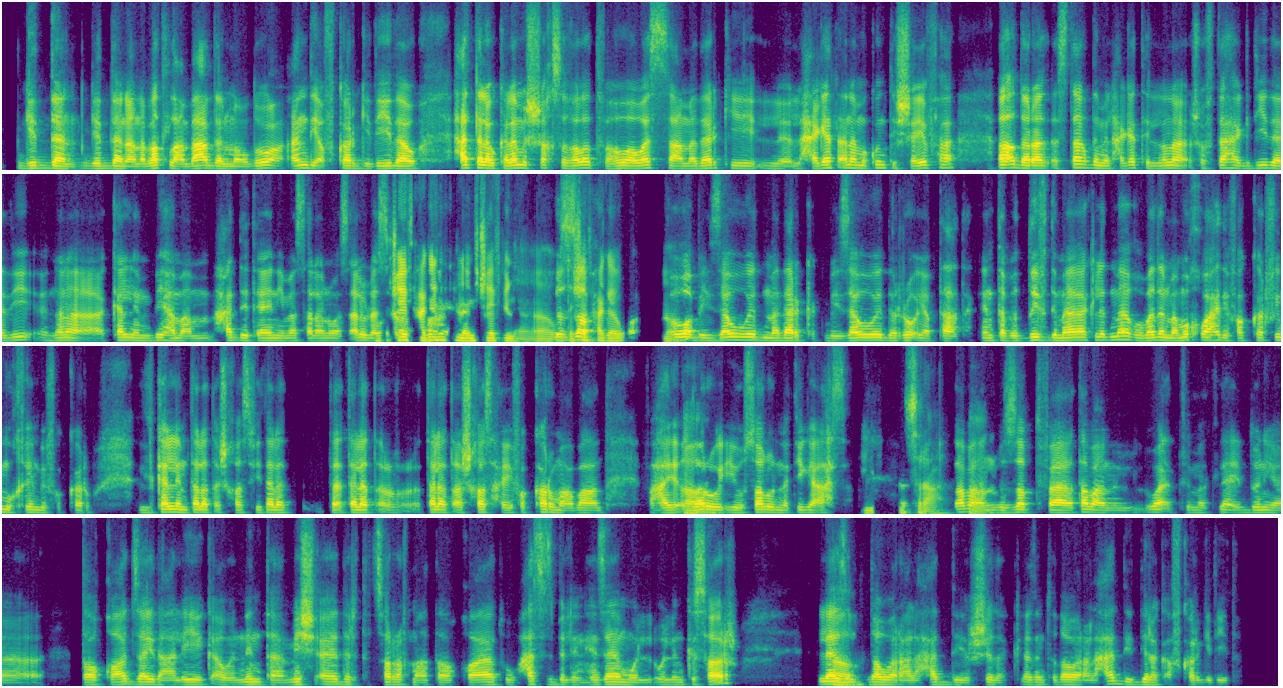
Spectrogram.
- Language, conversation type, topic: Arabic, podcast, إزاي بتتعامل مع ضغط توقعات الناس منك؟
- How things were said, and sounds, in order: other background noise; unintelligible speech; tapping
